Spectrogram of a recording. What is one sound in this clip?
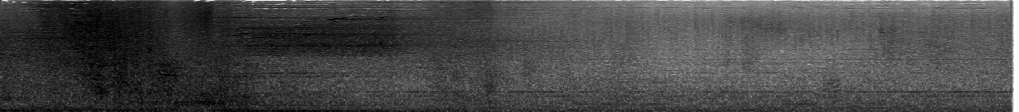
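A short triumphant victory tune plays, then fades to a quiet hum.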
